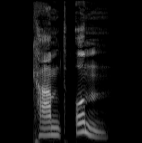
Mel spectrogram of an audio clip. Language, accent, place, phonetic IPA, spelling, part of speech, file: German, Germany, Berlin, [ˌkaːmt ˈʊm], kamt um, verb, De-kamt um.ogg
- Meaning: second-person plural preterite of umkommen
